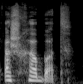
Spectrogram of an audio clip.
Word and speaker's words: Ашхабад: Но, опять же, в зависимости от того, на каком языке вы будете говорить, будет правильно произносить на том языке, на котором вы говорите. – Будем говорить Ашхабад.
